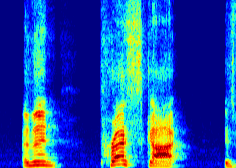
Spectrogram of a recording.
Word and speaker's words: Prescott: it tuxen I know it's Tucson and then Prescott is pronounced Prescot Arizona it's spelled Prescott but you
